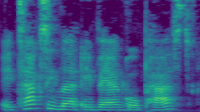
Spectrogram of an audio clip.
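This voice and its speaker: Woman reading a children's picture book expressively. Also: lowish voice. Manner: animated, deliberate emphasis on sound words. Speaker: volunteer children's book reader.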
